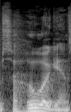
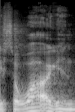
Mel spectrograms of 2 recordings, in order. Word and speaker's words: Sahuagin: back, he calls them Sahuagin. So I keep wanting to say Sawagin, but since he wrote the damn book, I'm going to call it what he calls them.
